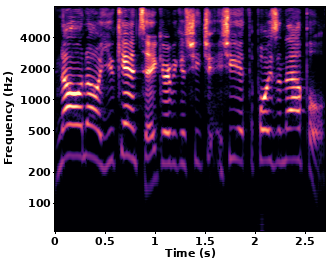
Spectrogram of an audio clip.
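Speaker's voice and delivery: high, squeaky cartoon dwarf. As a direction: plead like a panicky little dwarf. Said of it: "the dwarves are like".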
